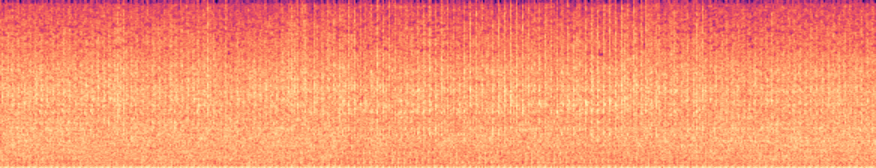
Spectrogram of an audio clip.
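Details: Scag Cheetah mower with a Briggs & Stratton Intek V-twin: a loud, lumpy run with irregular stumbles as one cylinder misses. Dirt was probably sucked past the air filter into the left carburetor side; spraying cleaner helps, and a replacement carburetor is planned as the fix.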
